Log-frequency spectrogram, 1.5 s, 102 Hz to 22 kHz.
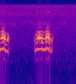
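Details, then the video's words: Two coarse, buzzy squawks from a backyard bird in Washington State, the second longer with a slight wavering middle, separated by a short silence. "Backyard Birds (4K) 2 Hour Ambient Nature Film with Real Bird Sounds - Washington State"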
